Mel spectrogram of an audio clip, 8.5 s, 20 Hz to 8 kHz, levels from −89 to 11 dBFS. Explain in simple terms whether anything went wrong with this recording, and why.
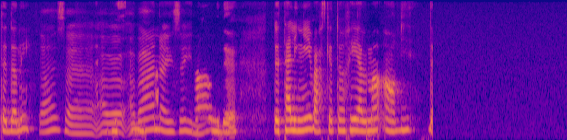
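From 1.35 to 3.38 s the speech sinks very low: speech suppressed in double talk, likely an echo canceller muting it while both sides talked, unlike a clean cutout.

At 6.48 s the sound stops abruptly and only faint hiss continues to the end. This is an audio dropout to a faint residue, not a natural pause or fade.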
